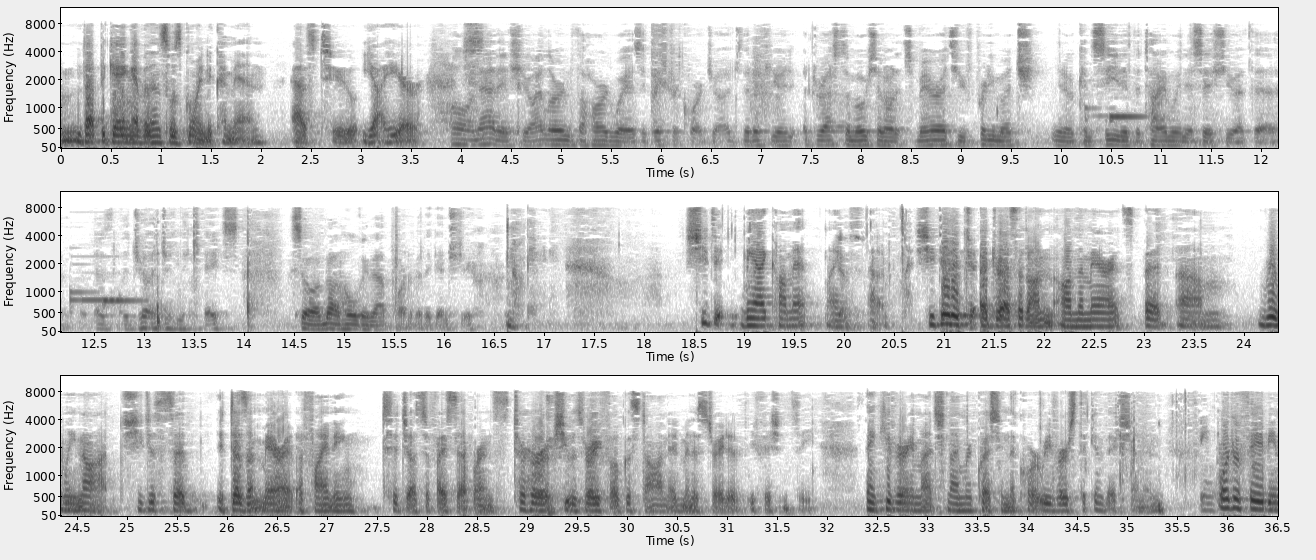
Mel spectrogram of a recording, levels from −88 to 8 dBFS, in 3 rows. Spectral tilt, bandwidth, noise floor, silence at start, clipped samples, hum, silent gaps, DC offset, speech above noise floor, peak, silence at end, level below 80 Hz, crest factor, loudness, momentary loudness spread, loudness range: -4.5 dB/octave; 8.6 kHz; -53 dBFS; 0 s; under 0.1%; none; none; under 0.1%; 29 dB; -6 dBFS; 0 s; -54 dBFS; 18 dB; -24 LUFS; 17 LU; 10 LU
